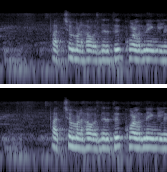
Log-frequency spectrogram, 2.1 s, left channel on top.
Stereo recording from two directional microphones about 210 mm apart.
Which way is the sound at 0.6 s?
20° right (ahead or behind).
